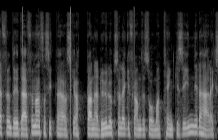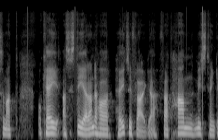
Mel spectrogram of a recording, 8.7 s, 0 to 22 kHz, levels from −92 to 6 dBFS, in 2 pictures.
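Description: A speech recording with sharp ticks of uneven strength at a steady rate of about one every third of a second, some 30 in all, running from 0.14 s to 8.73 s. These are word clock ticks: the receiving device's clock runs about 70 ppm off the sender's, so each slip drops or repeats one sample.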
